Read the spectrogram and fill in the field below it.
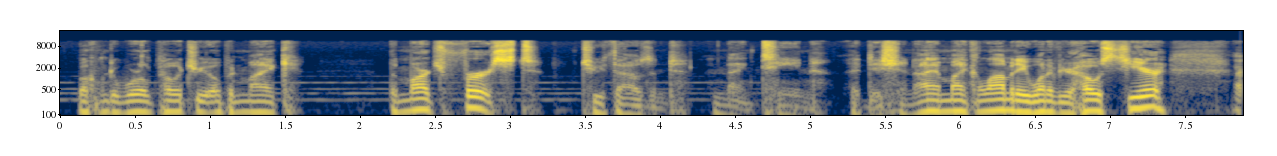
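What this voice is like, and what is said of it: Rough, hoarse voice. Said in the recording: “My voice sounds a little rough ... the voice kind of issues came back”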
